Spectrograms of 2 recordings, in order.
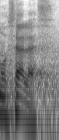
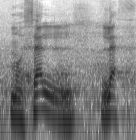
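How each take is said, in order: First: The middle L sound is short and single. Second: The middle L sound is held long, doubled. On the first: The speaker calls it wrong. "But that's not the word" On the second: The speaker calls it right. "we spend so much time saying it"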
